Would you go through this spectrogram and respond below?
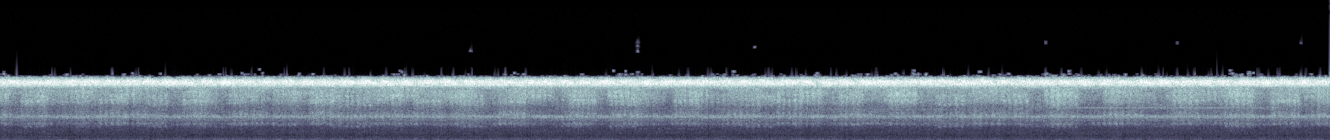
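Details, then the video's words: Male cicadas in Georgia, USA, singing at dusk on a summer night to attract females; an even, sustained high-pitched drone with buzzy lower layers and mild rhythmic swells, uninterrupted throughout. "Cicadas at Dusk, Summer Night"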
